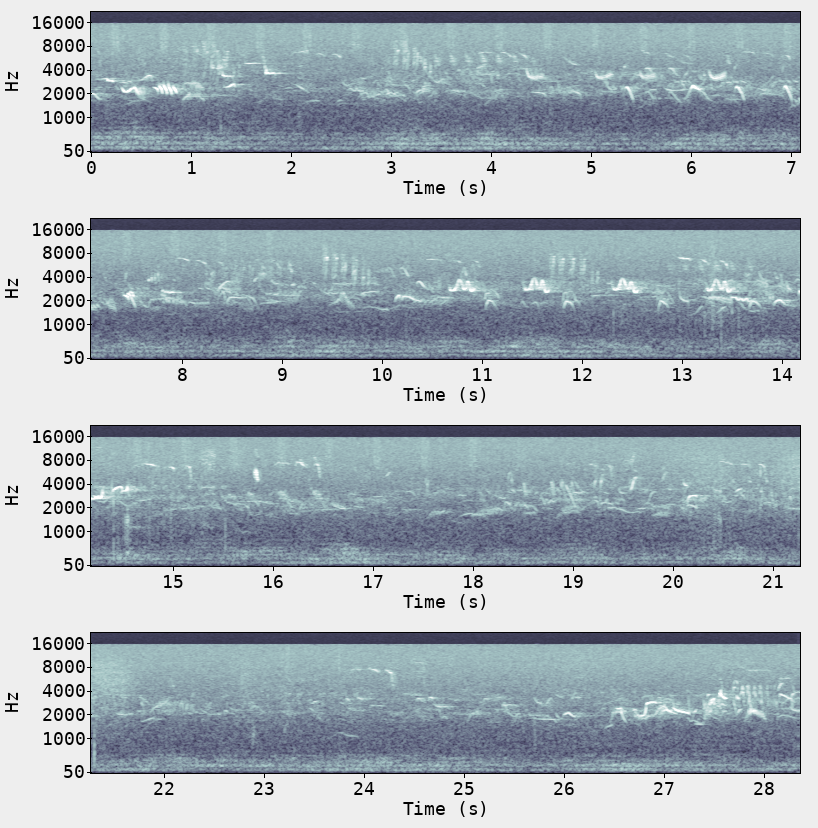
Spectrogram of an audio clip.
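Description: Small birds chirping and twittering again and again over a steady low rumble of background noise.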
